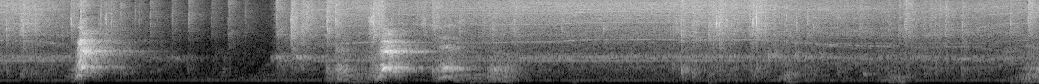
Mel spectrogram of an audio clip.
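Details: Pet dog Chase, fond of helicopters, gives two loud barks roughly three seconds apart at a bigger helicopter, followed by softer yips under a persistent whirring mechanical drone.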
